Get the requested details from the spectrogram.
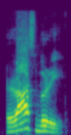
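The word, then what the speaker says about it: raspberry: फिर भी P silent होता है। जैसे रासबरी। रासबरी। यहां पे एस पहले आ गया। देखो पी से पहले एस आ गया।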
